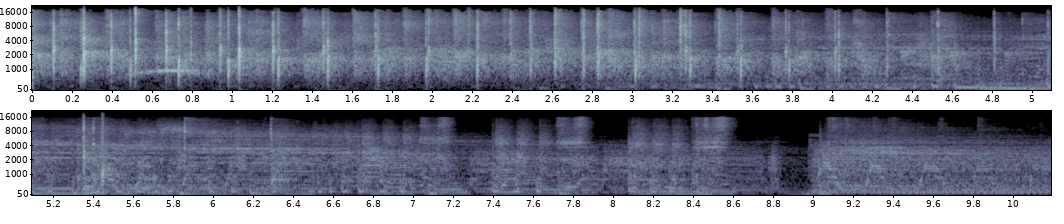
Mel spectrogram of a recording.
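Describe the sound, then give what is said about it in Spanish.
A loud burst of applause from a small group for a guest on a radio programme, dense rapid clapping for several seconds, which gives way to music swelling underneath and carrying on after the clapping fades. “Aplauso grande para Saki.”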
